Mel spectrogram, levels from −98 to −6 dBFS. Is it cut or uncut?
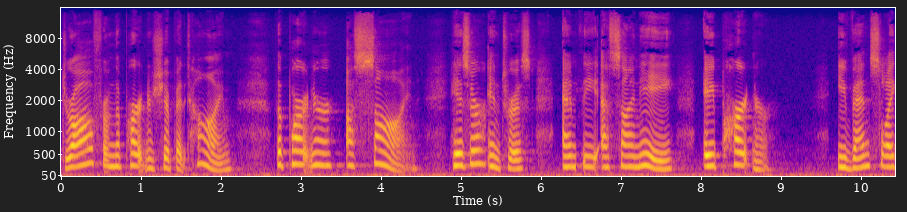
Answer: cut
